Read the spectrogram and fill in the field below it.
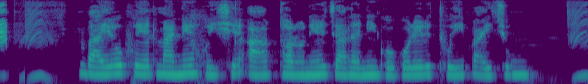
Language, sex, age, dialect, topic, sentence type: Bengali, female, 18-24, Rajbangshi, agriculture, statement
